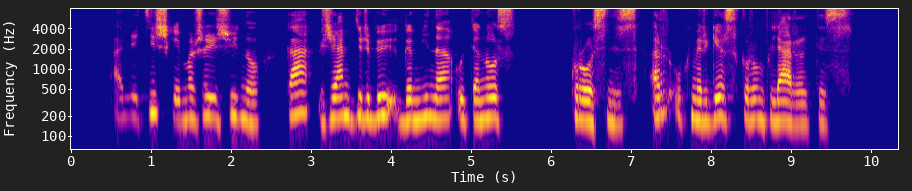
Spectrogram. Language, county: Lithuanian, Vilnius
